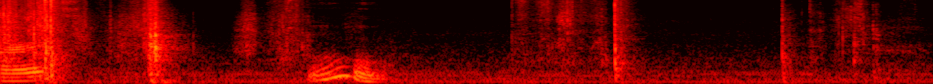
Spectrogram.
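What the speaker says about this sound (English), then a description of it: "let's get a shuffle on these cards" A deck of tarot cards being shuffled by hand in a few quick riffling bursts, the crisp flutter separated by short pauses and brief scraping taps, with a person giving a small exclamation between them.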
